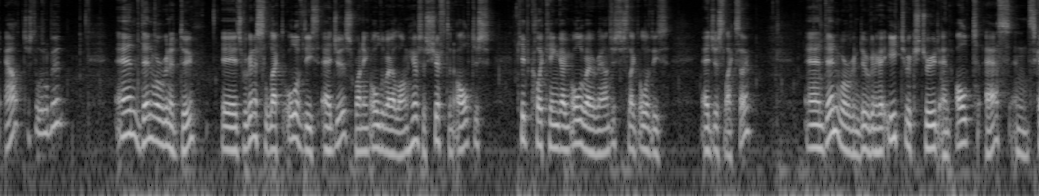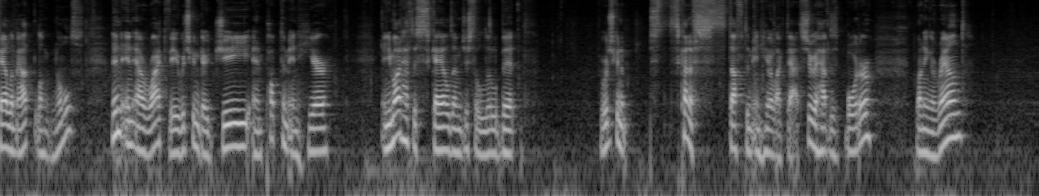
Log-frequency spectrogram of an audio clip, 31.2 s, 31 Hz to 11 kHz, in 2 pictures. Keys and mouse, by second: 1.8 z, 3.6 alt+a, 6.7 alt+shift+click, 7.5-31.1 alt+shift+middle drag, 10.6 z, 11.9 z, 13.6 e, 14.2 alt+s, 17.2 KP_3, 17.7 z, 18.6 g, 21.3 s, 23.9 s, 25.1 g, 26.7 z.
